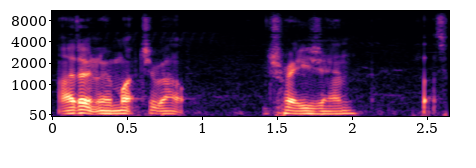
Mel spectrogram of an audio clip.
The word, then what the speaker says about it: Trajan: fits I mean I don't know much about trajan that's how you pronounce his name um I never even heard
